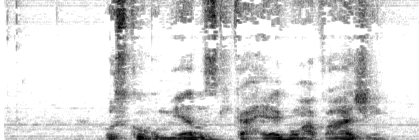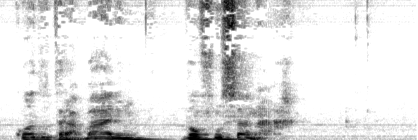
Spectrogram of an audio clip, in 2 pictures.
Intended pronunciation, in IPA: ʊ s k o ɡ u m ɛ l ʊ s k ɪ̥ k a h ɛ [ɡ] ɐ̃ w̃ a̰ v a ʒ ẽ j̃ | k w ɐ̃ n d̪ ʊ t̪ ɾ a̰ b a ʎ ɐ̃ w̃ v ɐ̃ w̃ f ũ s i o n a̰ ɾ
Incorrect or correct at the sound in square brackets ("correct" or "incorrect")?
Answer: correct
